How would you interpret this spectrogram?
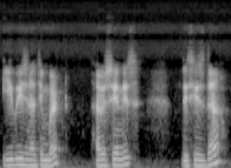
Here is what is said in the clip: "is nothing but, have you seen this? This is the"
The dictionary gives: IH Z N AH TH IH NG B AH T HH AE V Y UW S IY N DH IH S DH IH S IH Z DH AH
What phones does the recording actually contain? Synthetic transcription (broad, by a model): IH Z N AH T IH NG B AH T HH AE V Y UW S IY N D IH S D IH S IH Z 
